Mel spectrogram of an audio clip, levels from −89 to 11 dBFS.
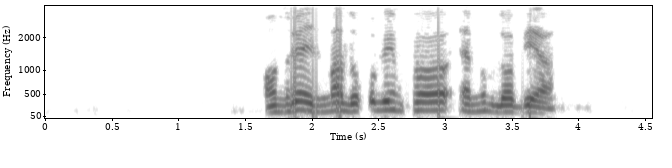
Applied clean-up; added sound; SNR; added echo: none; none; none; none.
